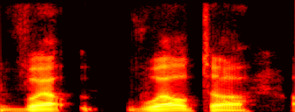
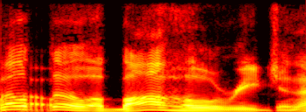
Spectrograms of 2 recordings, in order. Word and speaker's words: Vuelta Abajo: It's the Vuelta. – I would call it Vuelta Abajo. Vuelta Abajo region. I think that probably sounds way better than mine.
